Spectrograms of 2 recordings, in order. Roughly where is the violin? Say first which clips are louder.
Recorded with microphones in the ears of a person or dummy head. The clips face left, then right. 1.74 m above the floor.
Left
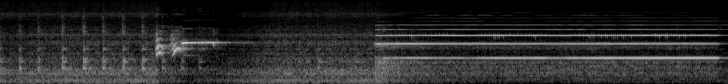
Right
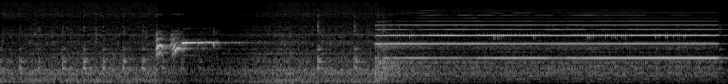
Left 1 dB; centre.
